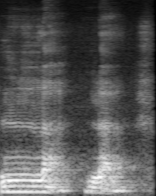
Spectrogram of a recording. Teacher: Nah, itu la Indonesia ya. Kalau di Arab, ujung lidah itu tidak bertemu gigi, tapi di atas langit-langit sebelum gigi. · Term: huruf la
